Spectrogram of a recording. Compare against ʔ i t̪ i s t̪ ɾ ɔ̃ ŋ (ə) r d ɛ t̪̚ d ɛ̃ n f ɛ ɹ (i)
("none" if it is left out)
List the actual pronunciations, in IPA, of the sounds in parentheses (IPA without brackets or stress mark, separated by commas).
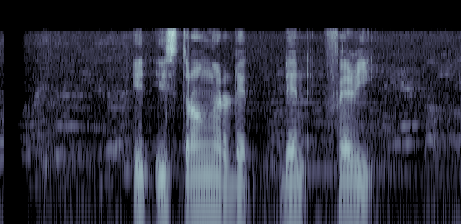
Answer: ə, i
